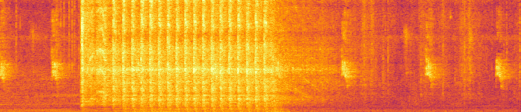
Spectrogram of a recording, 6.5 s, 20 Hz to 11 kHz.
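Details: Suzuki car that always needs long cranking and won't start first time: about 2.5 seconds of steady cranking at roughly three pulses a second, then stops without a clean catch; hard start.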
